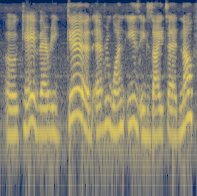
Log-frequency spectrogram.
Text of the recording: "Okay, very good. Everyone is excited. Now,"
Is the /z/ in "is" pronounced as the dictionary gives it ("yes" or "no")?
yes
